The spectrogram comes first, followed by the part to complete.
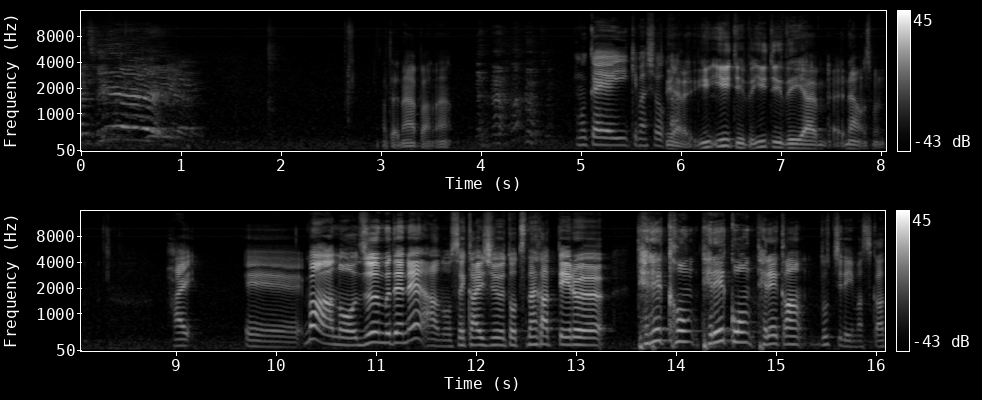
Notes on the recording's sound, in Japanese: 7月16日にTokyo Comedy Barにて2回目の対面公開収録「裏技英語LIVE!」が開催されました。今回はそんな「裏技英語LIVE!」で収録された少しキケンなエピソードをお届け！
